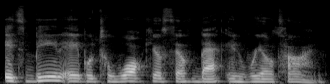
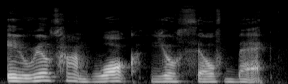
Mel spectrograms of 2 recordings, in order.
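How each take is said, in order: First: Said in the usual way. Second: Walk yourself back slowly, stressed; emphatic repeat. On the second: Shown as a demonstration. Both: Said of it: "what I will always say".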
